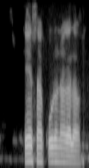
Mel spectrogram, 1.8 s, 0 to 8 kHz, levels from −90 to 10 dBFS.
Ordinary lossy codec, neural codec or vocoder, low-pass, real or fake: Opus, 16 kbps; none; 7.2 kHz; real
